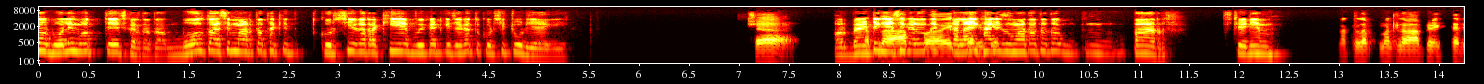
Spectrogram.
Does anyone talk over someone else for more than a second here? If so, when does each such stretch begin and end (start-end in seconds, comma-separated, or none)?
8.3-9.8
